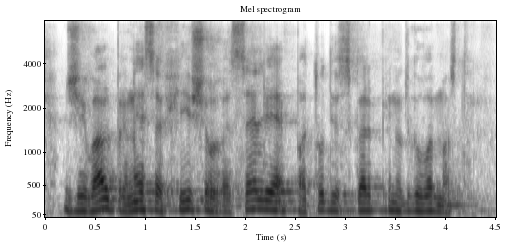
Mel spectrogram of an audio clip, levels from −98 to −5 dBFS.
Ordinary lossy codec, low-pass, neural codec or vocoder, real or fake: none; none; codec, 16 kHz, 4 kbps, X-Codec, HuBERT features, trained on balanced general audio; fake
